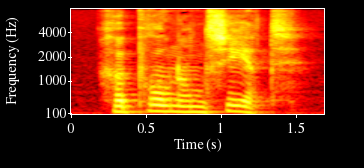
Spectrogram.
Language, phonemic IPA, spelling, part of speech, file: Dutch, /ɣəˌpronɔnˈsert/, geprononceerd, adjective / verb, Nl-geprononceerd.ogg
- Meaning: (adjective) 1. pronounced, clear 2. striking; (verb) past participle of prononceren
